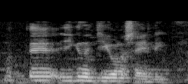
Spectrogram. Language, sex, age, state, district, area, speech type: Kannada, male, 45-60, Karnataka, Dakshina Kannada, rural, spontaneous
